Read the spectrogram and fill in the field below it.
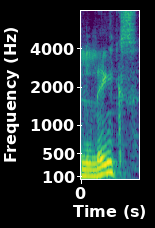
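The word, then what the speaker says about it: Lynx: is from double Alpha their links system it's got a number of links in the belt they spell it l y NX like the animal um but it's a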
